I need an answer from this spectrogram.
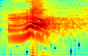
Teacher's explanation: र आप जब बोलते हो तो आपकी जीभ एक बेलनाकार आकृति में घूम जाती है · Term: लुंठित वर्ण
